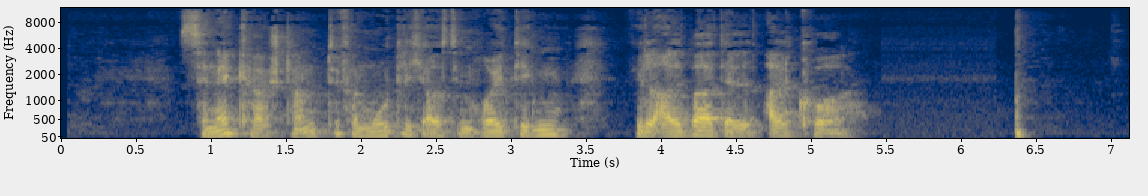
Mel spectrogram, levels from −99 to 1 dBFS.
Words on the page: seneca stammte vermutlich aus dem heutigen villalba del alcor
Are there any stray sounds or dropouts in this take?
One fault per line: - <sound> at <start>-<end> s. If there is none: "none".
none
